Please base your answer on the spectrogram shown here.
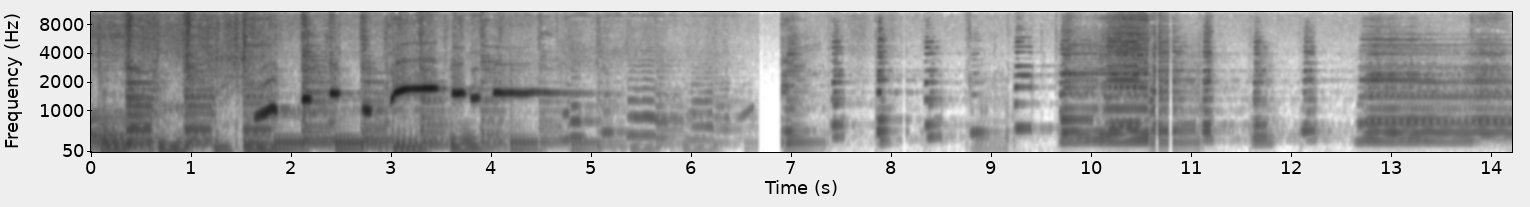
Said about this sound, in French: Et je siffle en vain ce refrain, l'air qu'elle me sifflait dans son bain. Je siffle et j'en bave des ronds de chapeau, malheureux comme un russe au Congo.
